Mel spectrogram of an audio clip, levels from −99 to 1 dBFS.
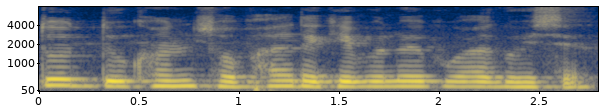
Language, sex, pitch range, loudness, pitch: Assamese, male, 170-190 Hz, -14 LUFS, 180 Hz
